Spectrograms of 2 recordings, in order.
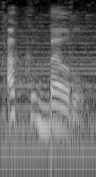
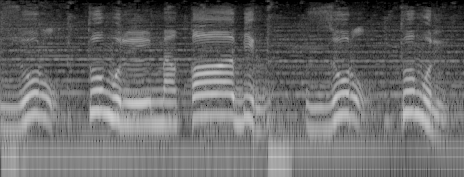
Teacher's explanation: huruf ro mesti dibaca tafkhim atau dibaca dengan suara yang tebal ketika dia berharakat fathah atau berharakat damah kemudian ra sukun didahului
